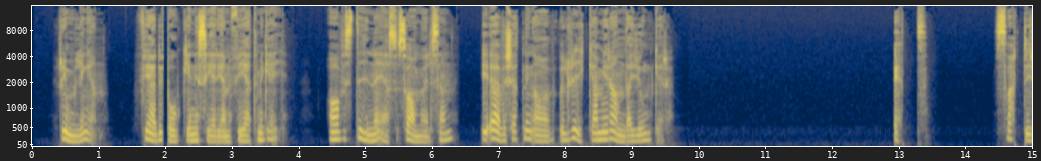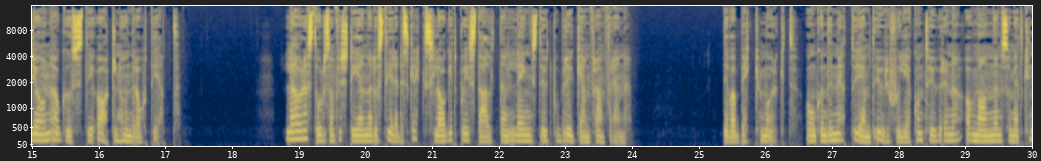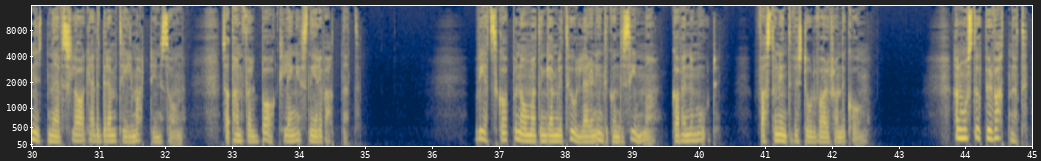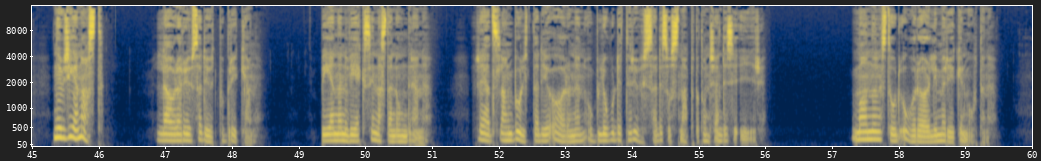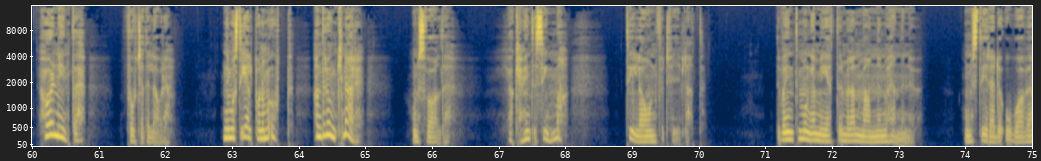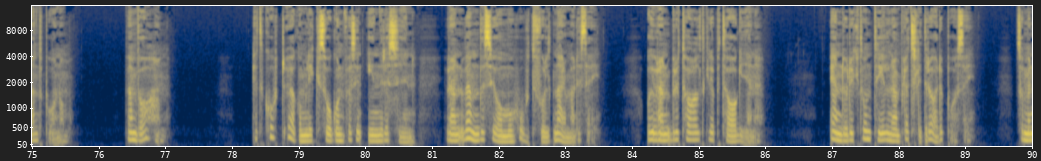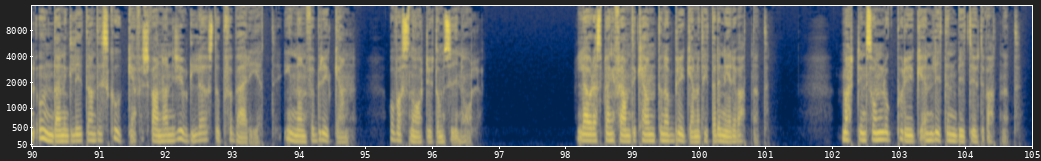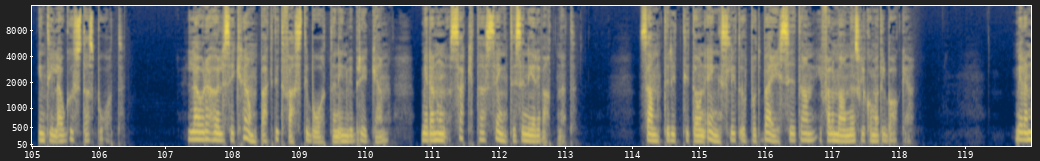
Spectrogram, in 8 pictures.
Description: Rymlingen – Ljudbok – Laddas ner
